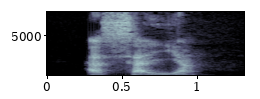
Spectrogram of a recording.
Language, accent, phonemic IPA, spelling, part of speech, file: French, Canada, /a.sa.jɑ̃/, assaillant, adjective / noun, LL-Q150 (fra)-assaillant.wav
- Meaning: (adjective) 1. assailant 2. assailling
